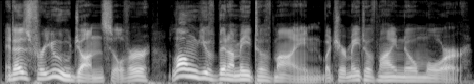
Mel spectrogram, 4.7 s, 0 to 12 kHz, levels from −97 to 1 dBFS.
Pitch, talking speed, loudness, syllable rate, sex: 120 Hz, 255 wpm, -19 LUFS, 5.2 syllables/s, male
